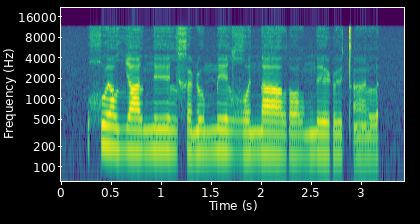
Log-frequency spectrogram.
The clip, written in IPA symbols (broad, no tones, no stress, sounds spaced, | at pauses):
χʷ ɪː lˠ ʎ aː l n ɪː l x ɐ ɳ ʊ m e l ʁʷ ɪ n aː lˠ ɾ ʊː lˠ ŋ ɪː ɽ ʏ tʼ ɐ̃ l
